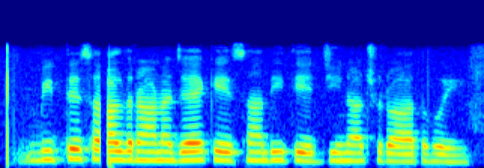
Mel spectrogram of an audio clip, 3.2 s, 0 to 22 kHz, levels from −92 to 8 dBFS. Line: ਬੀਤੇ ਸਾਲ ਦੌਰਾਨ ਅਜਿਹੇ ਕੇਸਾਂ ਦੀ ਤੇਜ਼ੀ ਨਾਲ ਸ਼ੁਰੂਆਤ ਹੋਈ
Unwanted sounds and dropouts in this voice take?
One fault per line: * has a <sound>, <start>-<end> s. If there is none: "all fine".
* has a dropout, 0.7-0.7 s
